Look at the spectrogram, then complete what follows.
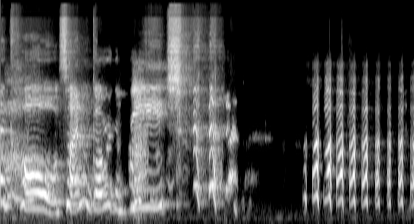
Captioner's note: laughing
